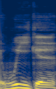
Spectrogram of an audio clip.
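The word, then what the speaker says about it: Uyghur: I couldn't pronounce it lots of people said you say weer so that's what I'm going to go for made by weager slave labor many will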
